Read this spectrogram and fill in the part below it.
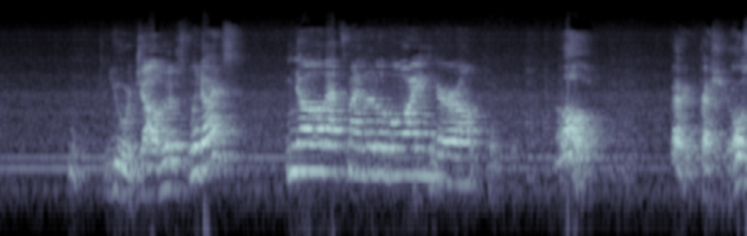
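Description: An elderly man speaks loudly and expressively in a small echoing hall.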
